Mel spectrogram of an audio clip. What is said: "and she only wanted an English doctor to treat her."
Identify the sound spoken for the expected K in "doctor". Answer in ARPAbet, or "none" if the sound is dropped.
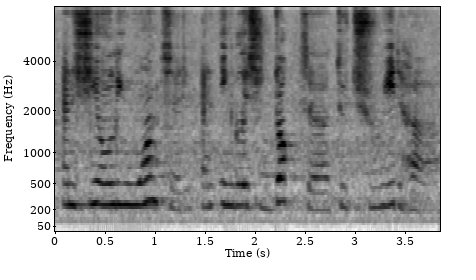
K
